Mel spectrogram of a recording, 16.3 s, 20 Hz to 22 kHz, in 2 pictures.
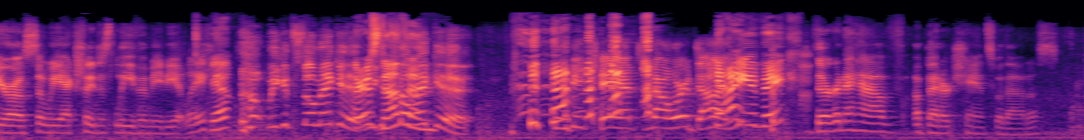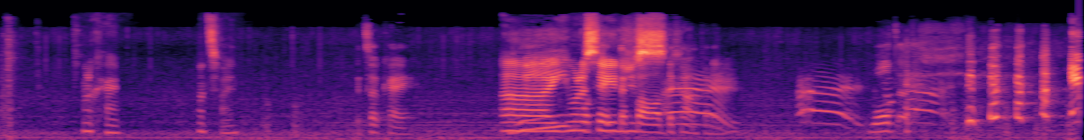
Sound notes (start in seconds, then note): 3.8 laughs; 14.9 laughs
